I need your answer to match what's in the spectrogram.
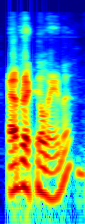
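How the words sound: The voice rises at the end like a question.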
